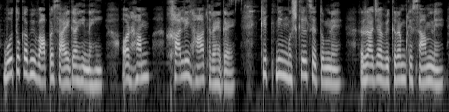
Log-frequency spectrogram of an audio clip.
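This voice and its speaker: A woman playing a greedy, bitter village wife in a cartoon story, scolding deliberately. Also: fairly low pitch, a little mellow, no echo.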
